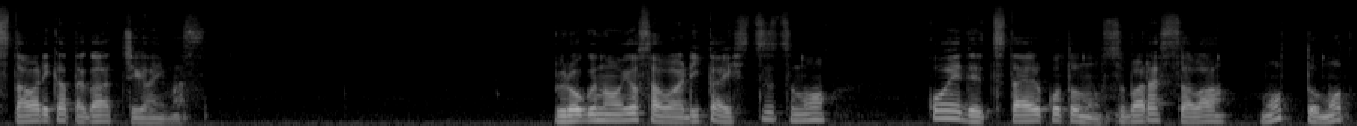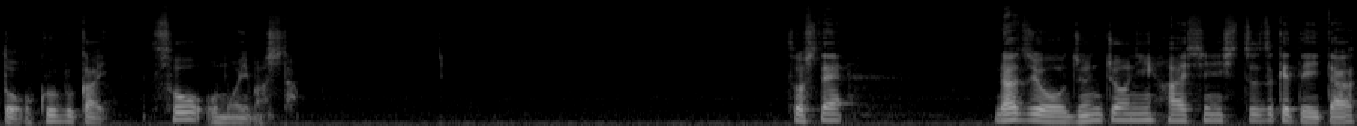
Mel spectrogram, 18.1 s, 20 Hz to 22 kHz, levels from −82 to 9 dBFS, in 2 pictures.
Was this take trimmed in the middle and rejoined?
no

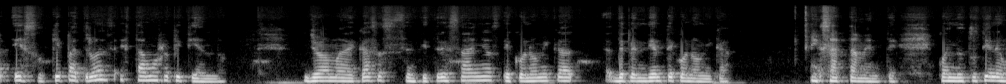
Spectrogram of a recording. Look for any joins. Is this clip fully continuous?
yes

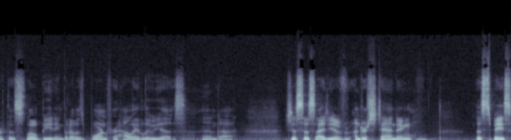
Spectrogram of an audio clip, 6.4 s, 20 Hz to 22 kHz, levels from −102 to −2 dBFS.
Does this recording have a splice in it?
no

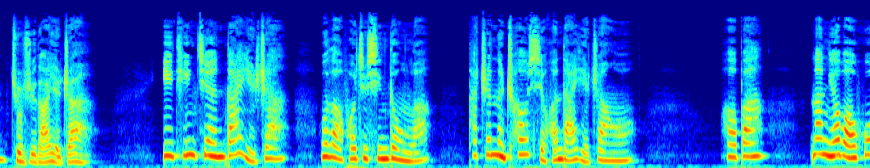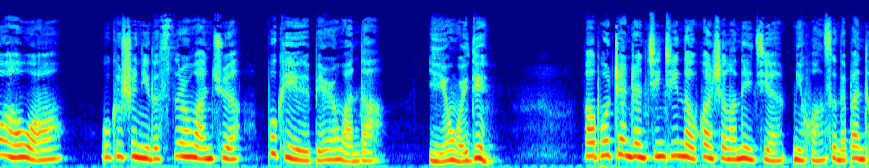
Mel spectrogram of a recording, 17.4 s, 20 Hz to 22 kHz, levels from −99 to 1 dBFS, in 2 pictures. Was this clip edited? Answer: no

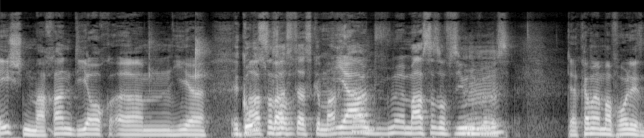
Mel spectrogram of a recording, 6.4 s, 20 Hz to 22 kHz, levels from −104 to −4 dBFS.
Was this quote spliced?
no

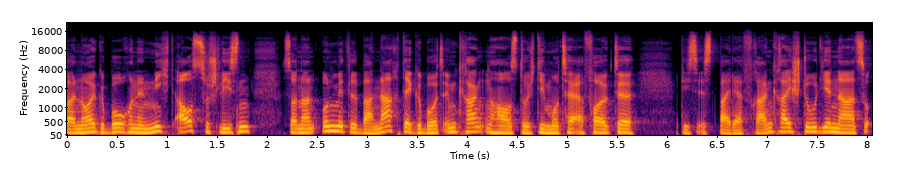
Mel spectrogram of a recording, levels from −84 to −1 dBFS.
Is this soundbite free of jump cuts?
no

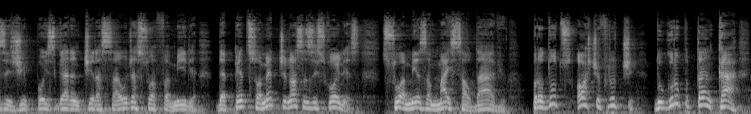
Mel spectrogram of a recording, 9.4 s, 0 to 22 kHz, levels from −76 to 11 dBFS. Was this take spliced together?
no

